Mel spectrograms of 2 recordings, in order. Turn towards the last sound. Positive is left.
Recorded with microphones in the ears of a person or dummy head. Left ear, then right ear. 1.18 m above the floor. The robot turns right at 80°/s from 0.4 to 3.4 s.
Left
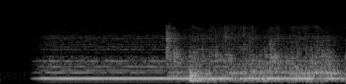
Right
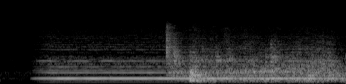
turn(degrees=130)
